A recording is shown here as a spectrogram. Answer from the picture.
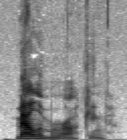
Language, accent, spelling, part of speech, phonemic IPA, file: English, US, mallemaroking, noun, /ˌmæləməˈɹoʊkɪŋ/, En-us-mallemaroking.ogg
- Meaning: The act of carousing on icebound Greenland whaling ships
